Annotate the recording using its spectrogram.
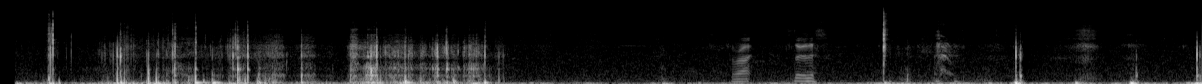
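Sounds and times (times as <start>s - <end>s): sharp knocks and bumps: 1.0s - 5.1s.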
